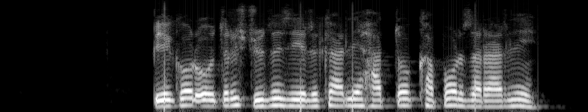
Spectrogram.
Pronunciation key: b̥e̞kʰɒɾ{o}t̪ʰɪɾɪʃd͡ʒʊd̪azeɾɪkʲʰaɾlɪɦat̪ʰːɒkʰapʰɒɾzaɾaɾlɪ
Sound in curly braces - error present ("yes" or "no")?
no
